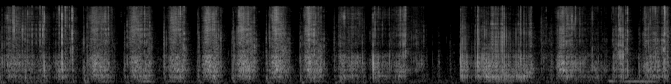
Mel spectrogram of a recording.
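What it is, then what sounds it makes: Faux leather jacket scratched with nails. Long natural nails scratch and claw at the front of a black faux leather jacket that has a damaged patch. The synthetic leather gives off a quick run of bright, dry rasping strokes, briefly pausing midway before the scratching resumes.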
